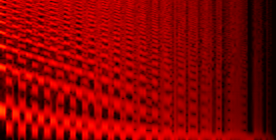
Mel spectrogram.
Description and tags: Simple retro video game sound effects created using the amazing, free ChipTone tool.
For this pack I selected the LOSE generator as a starting point.
It's always nice to hear back from you.
What projects did you use these sounds for?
